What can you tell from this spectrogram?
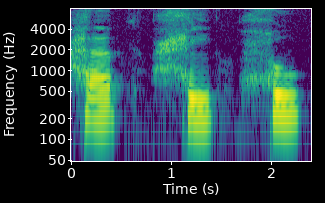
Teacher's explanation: اسے موٹا نہیں کریں گے، زبان کی جڑ نہیں اٹھائیں گے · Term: باریک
